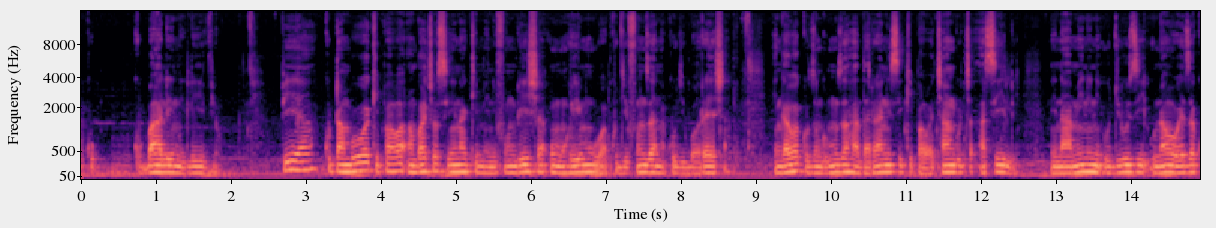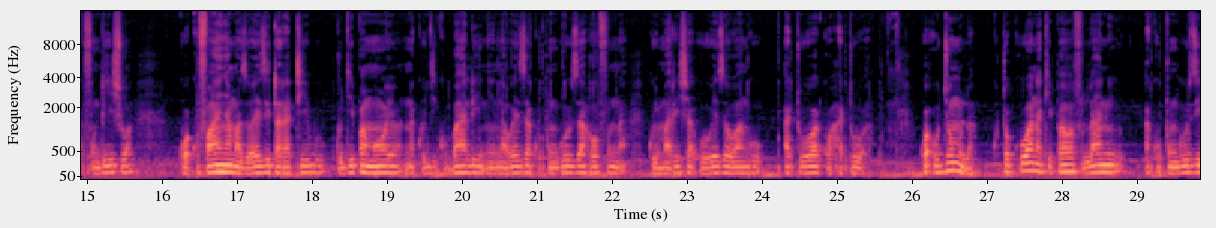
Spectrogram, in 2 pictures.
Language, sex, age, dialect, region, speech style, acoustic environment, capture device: Swahili, male, 25-34, Kenya - Nairobi Sheng-influenced, Kenya, relaxed, silence, desktop / Windows / Chrome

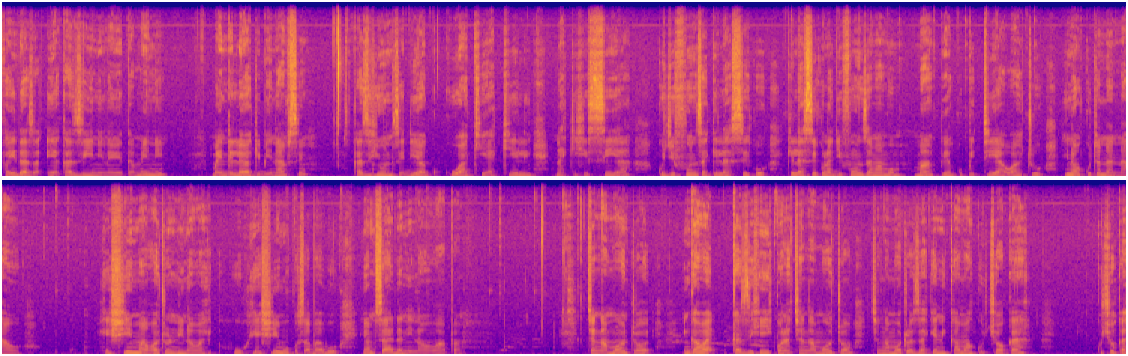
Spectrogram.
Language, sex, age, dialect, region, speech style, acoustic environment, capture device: Swahili, male, 25-34, Kenya - Mombasa, Kenya, focused, silence, desktop / Windows / Chrome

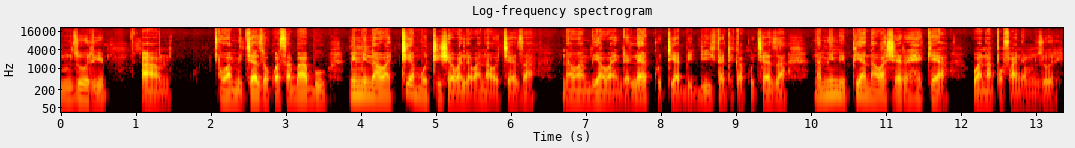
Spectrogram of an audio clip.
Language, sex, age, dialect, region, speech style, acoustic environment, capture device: Swahili, male, 18-24, Kenya - Mombasa, Kenya, focused, silence, mobile / Linux / Chrome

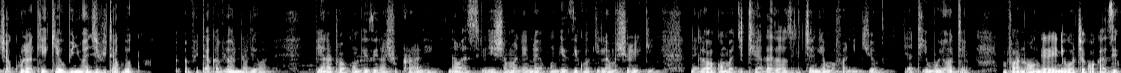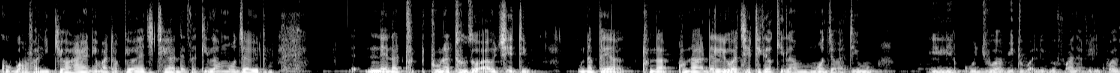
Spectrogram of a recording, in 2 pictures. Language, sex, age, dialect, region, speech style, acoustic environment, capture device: Swahili, male, 18-24, Kenya - Kiambu, Kenya, anxious, silence, mobile / Linux / Chrome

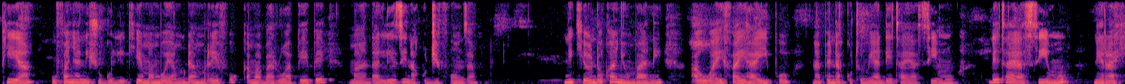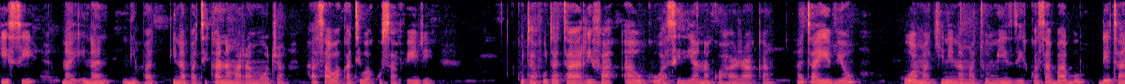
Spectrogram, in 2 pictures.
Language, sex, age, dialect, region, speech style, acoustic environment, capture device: Swahili, female, 25-34, Kenya - Nairobi Sheng-influenced, Kenya, happy, nature, mobile / Linux / Chrome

